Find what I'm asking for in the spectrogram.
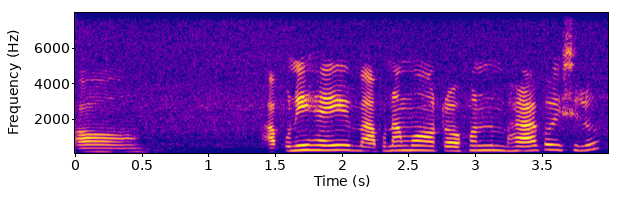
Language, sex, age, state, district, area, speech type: Assamese, female, 30-45, Assam, Jorhat, urban, spontaneous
